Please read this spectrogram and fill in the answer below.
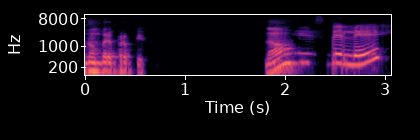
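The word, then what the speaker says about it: Legg: Es de Leg y Peters y así. Es la enfermedad de Leg. Se escribe como pierna en inglés, pero con dos Gs. L-E-G-G.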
